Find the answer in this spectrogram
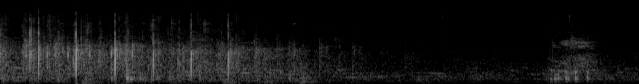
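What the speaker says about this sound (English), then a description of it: "A huge round of applause everyone as they perform." Applause from an audience at a Punjabi cultural performance opens with a crisp, fairly distant patter of clapping that thins out and fades, followed by a short burst of crowd noise near the end.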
